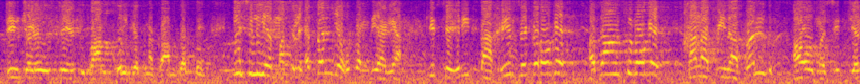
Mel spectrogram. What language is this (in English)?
Urdu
